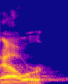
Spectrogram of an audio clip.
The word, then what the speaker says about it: hour: 1 hour, 2 hours. Hour, the H is silent. And we say hour. No h sound.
